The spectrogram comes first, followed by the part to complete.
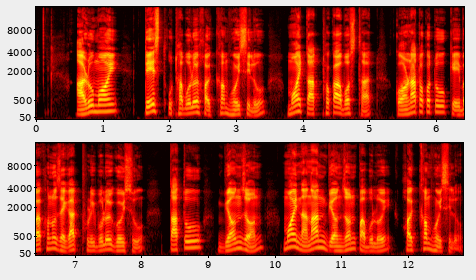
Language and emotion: Assamese, neutral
